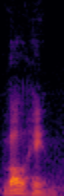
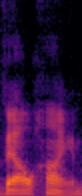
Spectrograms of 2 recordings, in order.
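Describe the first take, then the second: First: The second syllable sounds like 'him'. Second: The second syllable does not sound like 'him'. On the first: The speaker calls it right. "Val Val Him. like Valhalla" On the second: The speaker calls it wrong. "It's not Valheim"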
